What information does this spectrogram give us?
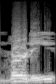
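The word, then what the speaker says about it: verde: like camping out and verie is spelled v as in victor e r d e it's Spanish and it means means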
